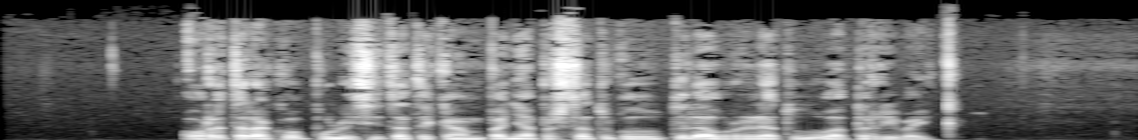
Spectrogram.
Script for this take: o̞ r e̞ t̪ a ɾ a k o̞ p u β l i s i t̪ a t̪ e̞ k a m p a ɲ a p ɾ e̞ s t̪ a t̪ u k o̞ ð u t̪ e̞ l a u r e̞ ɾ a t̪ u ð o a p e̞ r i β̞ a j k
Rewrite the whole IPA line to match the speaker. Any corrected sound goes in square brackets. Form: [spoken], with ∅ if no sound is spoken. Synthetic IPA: o̞ r e̞ t̪ a ɾ a k o̞ p u β l i s i t̪ a t̪ e̞ k a m p a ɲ a p ɾ e̞ s t̪ a t̪ u k o̞ ð u t̪ e̞ l a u r e̞ ɾ a t̪ u ð [u] a p e̞ r i β̞ a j k

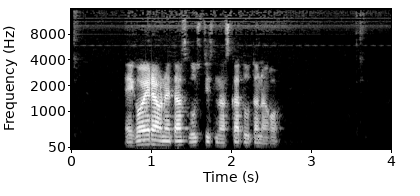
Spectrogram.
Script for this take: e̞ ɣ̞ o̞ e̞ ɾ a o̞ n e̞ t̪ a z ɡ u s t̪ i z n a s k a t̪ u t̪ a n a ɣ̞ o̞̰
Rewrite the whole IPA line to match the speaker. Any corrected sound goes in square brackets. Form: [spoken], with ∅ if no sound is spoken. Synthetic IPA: e̞ ɣ̞ o̞ e̞ ɾ a o̞ n e̞ t̪ a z ɡ u s t̪ i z n a s k a t̪ u t̪ a n a ɣ̞ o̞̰

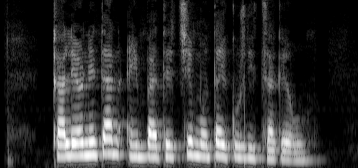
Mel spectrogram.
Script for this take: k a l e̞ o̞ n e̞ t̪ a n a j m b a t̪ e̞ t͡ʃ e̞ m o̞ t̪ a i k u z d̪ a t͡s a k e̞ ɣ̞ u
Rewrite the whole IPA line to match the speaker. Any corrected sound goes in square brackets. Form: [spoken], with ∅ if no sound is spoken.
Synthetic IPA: k a l e̞ o̞ n e̞ t̪ a n a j m b a t̪ e̞ t͡ʃ e̞ m o̞ t̪ a i k u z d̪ [i] t͡s a k e̞ ɣ̞ u

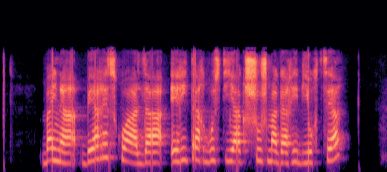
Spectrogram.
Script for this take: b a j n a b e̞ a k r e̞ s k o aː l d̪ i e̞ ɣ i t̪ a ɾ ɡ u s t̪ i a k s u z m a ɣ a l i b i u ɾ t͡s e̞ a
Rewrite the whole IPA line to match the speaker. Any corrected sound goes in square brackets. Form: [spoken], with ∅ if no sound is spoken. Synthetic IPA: b a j n a b e̞ a [∅] r e̞ s k o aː l d̪ [a] e̞ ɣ i t̪ a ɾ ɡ u s t̪ i a k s u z m a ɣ a [r] i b i u ɾ t͡s e̞ a

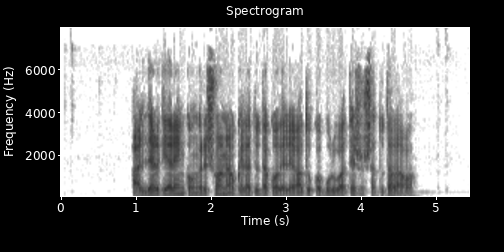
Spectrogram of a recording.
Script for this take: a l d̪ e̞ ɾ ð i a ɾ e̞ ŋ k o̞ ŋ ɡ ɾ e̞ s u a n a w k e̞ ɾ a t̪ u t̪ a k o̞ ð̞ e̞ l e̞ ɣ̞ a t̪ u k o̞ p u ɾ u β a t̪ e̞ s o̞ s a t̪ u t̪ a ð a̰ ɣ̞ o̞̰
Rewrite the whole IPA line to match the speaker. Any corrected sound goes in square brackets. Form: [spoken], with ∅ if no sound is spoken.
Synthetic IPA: a l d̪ e̞ ɾ ð i a ɾ e̞ ŋ k o̞ ŋ ɡ ɾ e̞ s u a n a w k e̞ ɾ a t̪ u t̪ a k o̞ ð̞ e̞ l e̞ ɣ̞ a t̪ u k o̞ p u ɾ u β a t̪ e̞ s o̞ s a t̪ u t̪ a ð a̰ ɣ̞ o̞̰

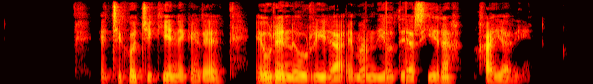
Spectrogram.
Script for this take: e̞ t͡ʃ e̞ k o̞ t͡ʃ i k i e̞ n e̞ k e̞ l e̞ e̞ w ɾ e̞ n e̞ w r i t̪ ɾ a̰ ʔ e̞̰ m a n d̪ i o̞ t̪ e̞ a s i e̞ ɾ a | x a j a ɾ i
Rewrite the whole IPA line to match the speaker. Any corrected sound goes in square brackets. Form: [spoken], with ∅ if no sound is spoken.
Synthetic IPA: e̞ t͡ʃ e̞ k o̞ t͡ʃ i k i e̞ n e̞ k e̞ [ɾ] e̞ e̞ w ɾ e̞ n e̞ w r i [∅] ɾ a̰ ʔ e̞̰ m a n d̪ i o̞ t̪ e̞ a s i e̞ ɾ a | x a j a ɾ i

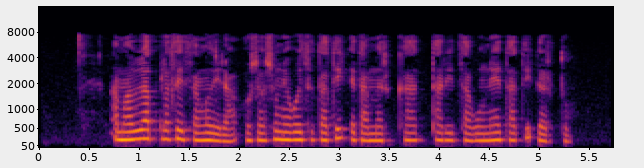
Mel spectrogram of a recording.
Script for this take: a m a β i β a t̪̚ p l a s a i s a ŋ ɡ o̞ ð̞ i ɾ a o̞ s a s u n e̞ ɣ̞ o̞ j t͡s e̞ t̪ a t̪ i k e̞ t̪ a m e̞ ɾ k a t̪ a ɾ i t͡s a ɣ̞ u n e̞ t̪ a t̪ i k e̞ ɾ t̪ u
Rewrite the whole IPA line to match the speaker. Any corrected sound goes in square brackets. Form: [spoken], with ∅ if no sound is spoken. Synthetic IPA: a m a β i β a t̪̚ p l a s a i s a ŋ ɡ o̞ ð̞ i ɾ a o̞ s a s u n e̞ ɣ̞ o̞ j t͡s e̞ t̪ a t̪ i k e̞ t̪ a m e̞ ɾ k a t̪ a ɾ i t͡s a ɣ̞ u n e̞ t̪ a t̪ i k e̞ ɾ t̪ u

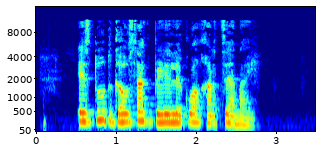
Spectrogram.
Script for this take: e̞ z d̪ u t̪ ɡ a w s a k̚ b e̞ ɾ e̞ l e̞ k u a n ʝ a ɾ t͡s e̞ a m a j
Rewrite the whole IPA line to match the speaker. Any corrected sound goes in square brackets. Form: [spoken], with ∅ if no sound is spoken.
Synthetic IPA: e̞ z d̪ u t̪ ɡ a w s a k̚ b e̞ ɾ e̞ l e̞ k u a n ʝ a ɾ t͡s e̞ a [n] a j

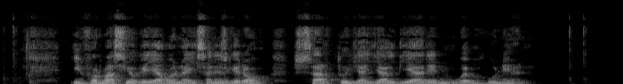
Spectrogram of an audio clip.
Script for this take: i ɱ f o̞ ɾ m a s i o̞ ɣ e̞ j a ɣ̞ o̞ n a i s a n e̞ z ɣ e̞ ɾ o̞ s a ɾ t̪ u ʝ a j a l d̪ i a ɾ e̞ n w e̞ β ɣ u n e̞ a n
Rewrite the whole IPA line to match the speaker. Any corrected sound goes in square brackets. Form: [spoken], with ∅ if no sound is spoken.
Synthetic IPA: i ɱ f o̞ ɾ m a s i o̞ ɣ e̞ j a ɣ̞ o̞ n a i s a n e̞ z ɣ e̞ ɾ o̞ s a ɾ t̪ u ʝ a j a l d̪ i a ɾ e̞ n w e̞ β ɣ u n e̞ a n

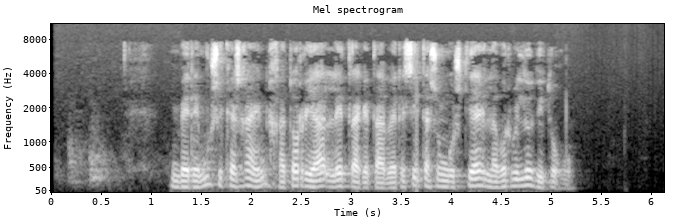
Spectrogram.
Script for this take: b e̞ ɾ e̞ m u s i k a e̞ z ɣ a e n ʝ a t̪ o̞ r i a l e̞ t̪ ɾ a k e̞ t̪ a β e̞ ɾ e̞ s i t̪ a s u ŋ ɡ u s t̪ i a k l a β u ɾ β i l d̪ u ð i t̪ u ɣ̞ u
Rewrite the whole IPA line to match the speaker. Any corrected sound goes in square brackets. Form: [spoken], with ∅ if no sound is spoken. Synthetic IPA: b e̞ ɾ e̞ m u s i k a e̞ z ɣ a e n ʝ a t̪ o̞ r i a l e̞ t̪ ɾ a k e̞ t̪ a β e̞ ɾ e̞ s i t̪ a s u ŋ ɡ u s t̪ i a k l a β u ɾ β i l d̪ u ð i t̪ u ɣ̞ u

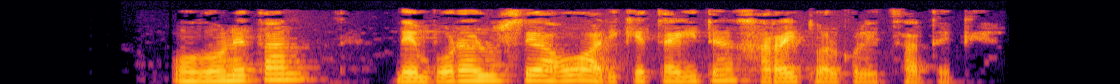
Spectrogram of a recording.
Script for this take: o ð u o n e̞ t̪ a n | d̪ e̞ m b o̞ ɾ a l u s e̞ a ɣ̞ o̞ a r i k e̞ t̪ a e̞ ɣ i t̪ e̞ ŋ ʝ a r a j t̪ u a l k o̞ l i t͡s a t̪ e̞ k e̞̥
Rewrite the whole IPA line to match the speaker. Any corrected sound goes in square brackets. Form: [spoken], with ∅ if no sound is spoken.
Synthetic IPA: o ð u o n e̞ t̪ a n | d̪ e̞ m b o̞ ɾ a l u s e̞ a ɣ̞ o̞ a [ɾ] i k e̞ t̪ a e̞ ɣ i t̪ e̞ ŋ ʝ a r a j t̪ u a l k o̞ l i t͡s a t̪ e̞ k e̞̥

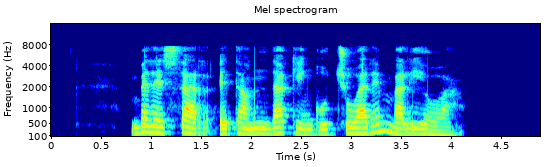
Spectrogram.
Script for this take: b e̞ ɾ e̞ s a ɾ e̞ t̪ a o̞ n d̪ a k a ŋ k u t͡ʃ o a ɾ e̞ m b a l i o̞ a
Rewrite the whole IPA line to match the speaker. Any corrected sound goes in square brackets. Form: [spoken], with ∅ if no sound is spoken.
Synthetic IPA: b e̞ ɾ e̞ s a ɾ e̞ t̪ a o̞ n d̪ a k [i] ŋ [ɡ] u t͡ʃ [u] a ɾ e̞ m b a l i o̞ a

